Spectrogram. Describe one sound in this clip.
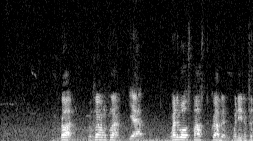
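A man speaks firmly up close.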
